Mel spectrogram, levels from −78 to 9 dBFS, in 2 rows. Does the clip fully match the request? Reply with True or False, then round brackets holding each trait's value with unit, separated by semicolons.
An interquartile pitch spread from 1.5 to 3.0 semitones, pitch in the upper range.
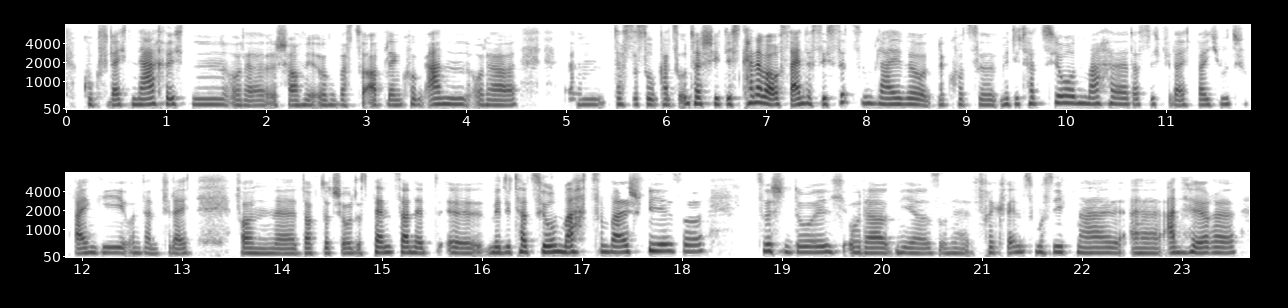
True (2.7 semitones; 195 Hz)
